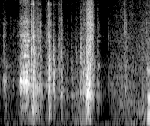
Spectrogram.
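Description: Snap-in extruded panel stop scraping and clicking against a sliding door's frame as it is rotated into the jamb cavity: a few short scrapes, then a sharper click a little past a second in.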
